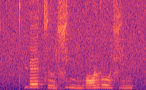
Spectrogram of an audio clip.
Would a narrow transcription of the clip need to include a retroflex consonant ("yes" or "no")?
yes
